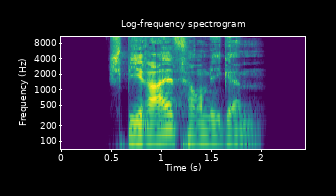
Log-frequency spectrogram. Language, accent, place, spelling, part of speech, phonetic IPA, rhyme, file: German, Germany, Berlin, spiralförmigem, adjective, [ʃpiˈʁaːlˌfœʁmɪɡəm], -aːlfœʁmɪɡəm, De-spiralförmigem.ogg
- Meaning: strong dative masculine/neuter singular of spiralförmig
